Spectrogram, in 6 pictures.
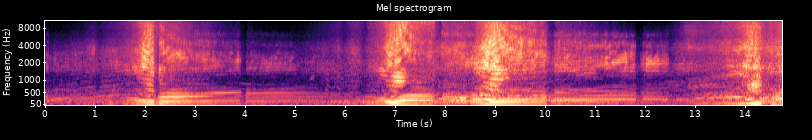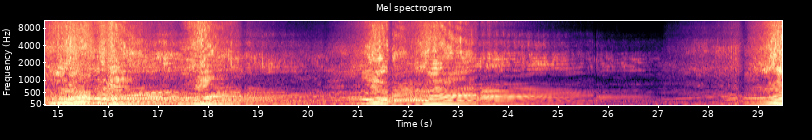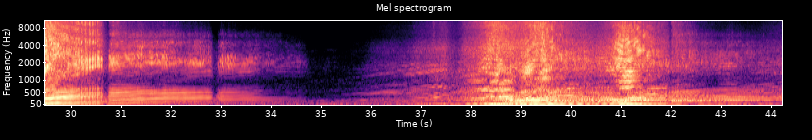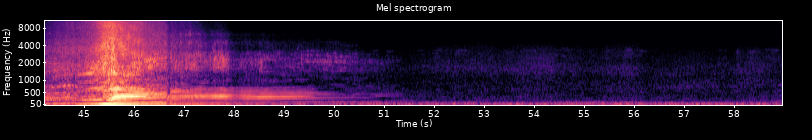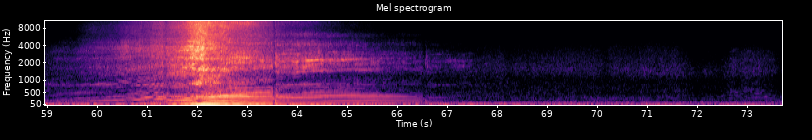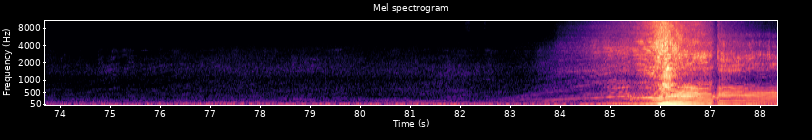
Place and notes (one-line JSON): {"title": "Jacksons Ln, Scarborough, UK - olivers mount road racing 2021 ...", "date": "2021-05-22 12:25:00", "description": "bob smith spring cup ... twins group B qualifying ... luhd pm-01 mics to zoom h5 ...", "latitude": "54.27", "longitude": "-0.41", "altitude": "144", "timezone": "Europe/London"}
